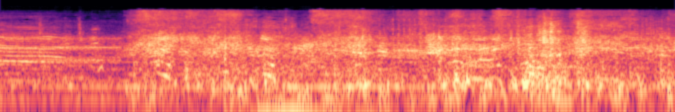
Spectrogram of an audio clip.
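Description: Men grapple and thump against a door.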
